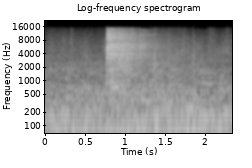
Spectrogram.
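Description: Steel longswords clashing once in a fencing exchange: a sudden sharp crash about three-quarters of a second in that fades over about half a second.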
